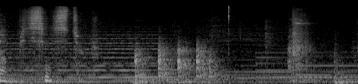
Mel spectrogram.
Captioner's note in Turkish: kapi çaliyor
